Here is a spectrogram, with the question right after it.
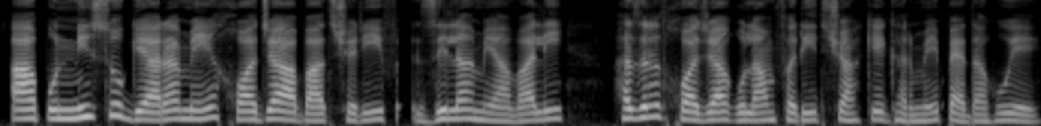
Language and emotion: Urdu, neutral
